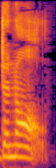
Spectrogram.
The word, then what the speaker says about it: Donal: not Donald mind you there's no D at the end so it's pronounced dnal that's the way you're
